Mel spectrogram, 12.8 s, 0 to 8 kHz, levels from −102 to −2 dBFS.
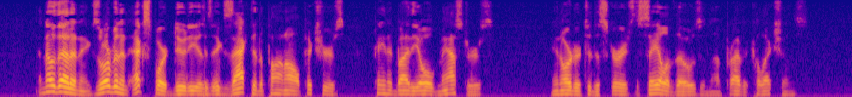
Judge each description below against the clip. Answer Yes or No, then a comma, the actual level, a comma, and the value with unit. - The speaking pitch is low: Yes, low, 105 Hz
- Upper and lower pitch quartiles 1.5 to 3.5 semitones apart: No, average, 3.9 semitones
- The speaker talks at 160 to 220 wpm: No, slow, 135 wpm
